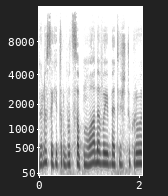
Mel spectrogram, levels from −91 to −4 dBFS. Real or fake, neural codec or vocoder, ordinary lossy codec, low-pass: fake; autoencoder, 48 kHz, 32 numbers a frame, DAC-VAE, trained on Japanese speech; MP3, 64 kbps; 14.4 kHz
